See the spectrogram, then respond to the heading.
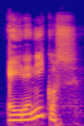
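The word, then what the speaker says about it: εἰρηνικός: Esta palabra pacífica viene del griego G1516 de la Concordancia Strong, que se pronuncia eirenikos, que quiere decir una mente saludable.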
